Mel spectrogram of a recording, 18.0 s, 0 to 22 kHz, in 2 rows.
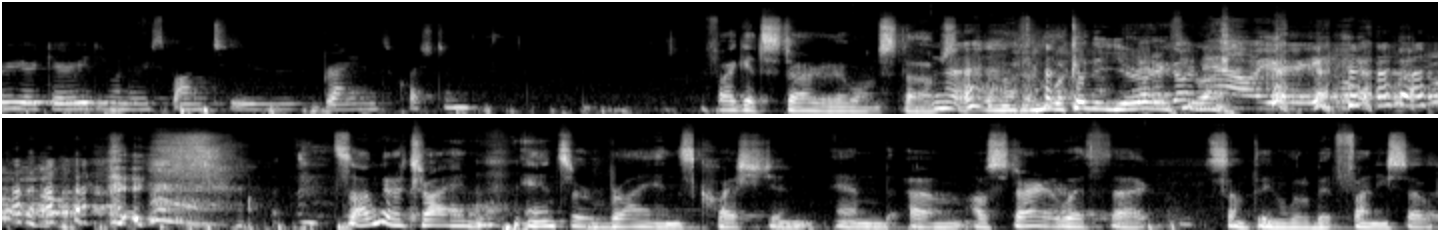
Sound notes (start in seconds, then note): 5.9 panelists laughing; 10.3 laughs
